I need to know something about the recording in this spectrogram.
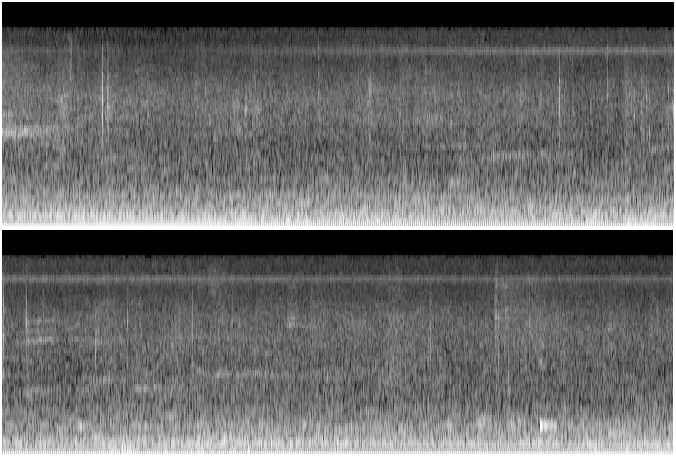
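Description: A crowd murmurs quietly nearby.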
